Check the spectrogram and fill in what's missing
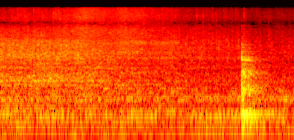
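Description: Dhoka lentil cakes go into a pan of sizzling spiced potato gravy, producing a loud, dense, continuous frying hiss and crackle, with a sharp clatter partway through as something strikes the pan.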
